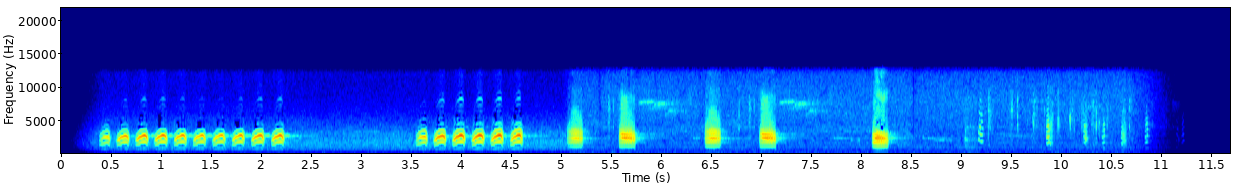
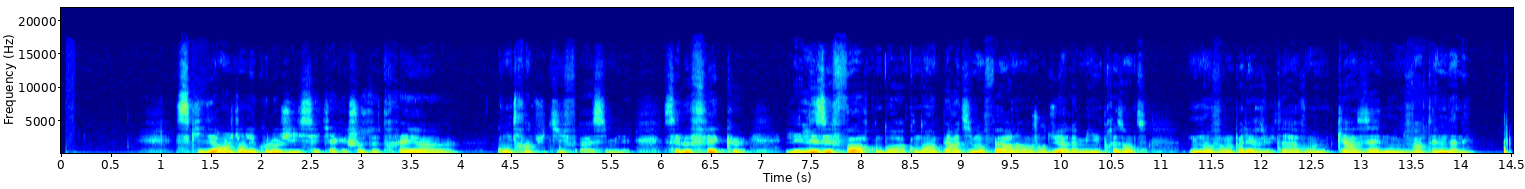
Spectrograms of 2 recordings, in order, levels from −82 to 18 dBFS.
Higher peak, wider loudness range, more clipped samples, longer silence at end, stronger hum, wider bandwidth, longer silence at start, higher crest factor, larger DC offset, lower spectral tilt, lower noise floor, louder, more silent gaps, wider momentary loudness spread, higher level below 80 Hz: about the same, 0 dBFS vs -2 dBFS; first, 9 LU vs 5 LU; neither; first, 1.05 s vs 0 s; neither; second, 13 kHz vs 16.5 kHz; second, 0.4 s vs 0.9 s; about the same, 18 dB vs 20 dB; neither; second, 4.5 dB/octave vs -7.5 dB/octave; first, -68 dBFS vs -59 dBFS; first, -13 LUFS vs -23 LUFS; neither; first, 20 LU vs 13 LU; second, -74 dBFS vs -40 dBFS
